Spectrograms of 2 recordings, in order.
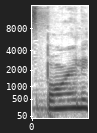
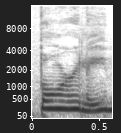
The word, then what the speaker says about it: Barley Cove: Do you know if there's a campsite in West Cork where they segregate people based on the way they pronounce Barley Cove? Jenny, Douglas Road. Oh, and it's Borley, not Barley.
